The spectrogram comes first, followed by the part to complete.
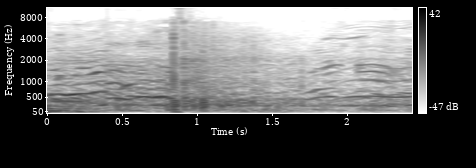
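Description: A single sharp bang a little under a second in, heard over people's voices.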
